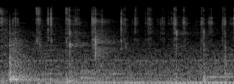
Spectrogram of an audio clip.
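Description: Wooden chopstick poking through crumbly almond crumble and tapping a glass bowl: a quick, uneven run of light clicks. Soft background music plays with held notes and a steady bass.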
